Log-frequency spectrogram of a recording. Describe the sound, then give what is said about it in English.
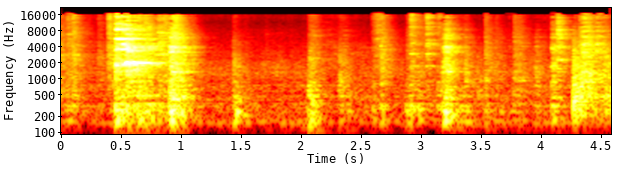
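Plates and other dishes clatter and clink as they are cleared out of a kitchen sink to make room for draining pasta. One louder burst of clattering comes early, followed by many softer knocks and clinks. “there's a few plates and stuff in the sink. I'm just going to clear them out of the way because I need to drain the pasta.”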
